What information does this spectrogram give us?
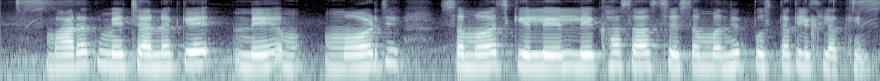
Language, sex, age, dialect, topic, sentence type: Magahi, female, 18-24, Western, banking, statement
